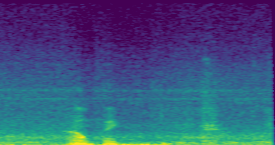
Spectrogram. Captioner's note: whisper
